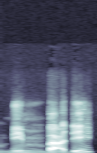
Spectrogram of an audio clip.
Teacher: Tak ada harakat. Apabila nun bertemu dengan ba, suara berubah menjadi mim. · nun mati bertemu dengan ba, hukumnya iqlab, dengung 2 harakat.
